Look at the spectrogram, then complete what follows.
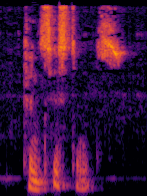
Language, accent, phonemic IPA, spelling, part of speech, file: English, Southern England, /kənˈsɪst(ə)ns/, consistence, noun, LL-Q1860 (eng)-consistence.wav
- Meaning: 1. Logical consistency; lack of self-contradiction 2. The staying together, or remaining in close relation, of non-physical things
